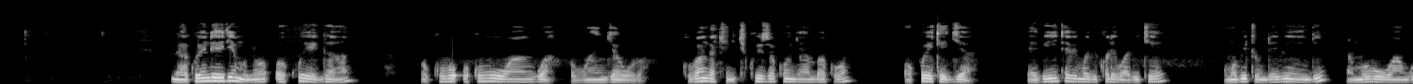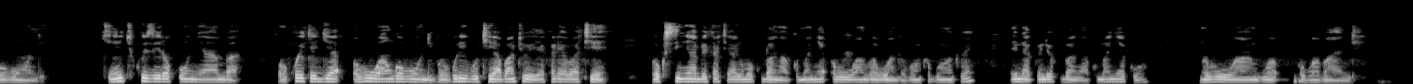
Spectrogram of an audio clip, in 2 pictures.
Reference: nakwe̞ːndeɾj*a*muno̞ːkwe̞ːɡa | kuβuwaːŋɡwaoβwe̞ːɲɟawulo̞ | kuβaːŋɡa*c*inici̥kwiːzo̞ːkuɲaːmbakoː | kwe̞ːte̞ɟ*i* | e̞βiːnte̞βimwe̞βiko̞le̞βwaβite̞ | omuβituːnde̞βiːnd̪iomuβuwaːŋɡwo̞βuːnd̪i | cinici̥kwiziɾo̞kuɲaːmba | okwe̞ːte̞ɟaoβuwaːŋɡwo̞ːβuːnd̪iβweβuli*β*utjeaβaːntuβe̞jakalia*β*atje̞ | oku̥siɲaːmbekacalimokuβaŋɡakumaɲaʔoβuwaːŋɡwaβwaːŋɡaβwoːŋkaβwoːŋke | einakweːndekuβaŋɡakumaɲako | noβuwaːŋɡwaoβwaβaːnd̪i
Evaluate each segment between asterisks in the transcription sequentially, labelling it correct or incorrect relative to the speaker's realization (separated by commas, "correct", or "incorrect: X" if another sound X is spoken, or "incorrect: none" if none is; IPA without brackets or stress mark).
incorrect: e, correct, incorrect: a, correct, correct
